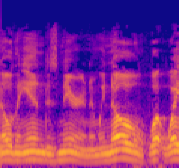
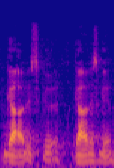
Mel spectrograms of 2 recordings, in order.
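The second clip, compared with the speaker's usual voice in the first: quiet, softer repeated words; softly repeating; 3 semitones lower, 8 dB quieter than usual. Retold or imitated. Quoting the grieving mother softly to the congregation. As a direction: say it gently, as she did. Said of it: "That's all she could say".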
